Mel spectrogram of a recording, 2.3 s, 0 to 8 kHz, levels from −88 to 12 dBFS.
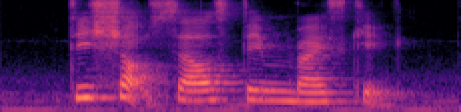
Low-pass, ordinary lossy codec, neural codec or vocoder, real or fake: none; none; none; real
